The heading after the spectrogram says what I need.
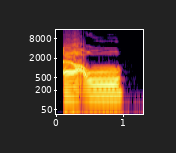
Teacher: ada ain berharokat dhammah bertemu dengan waw sukun atau waw sukun yang sebelumnya berharokat dhammah, maka disebut mad asli atau mad tabi'i, panjangnya 2 harokat. Au, seperti itu ya, 2 harokat saja.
